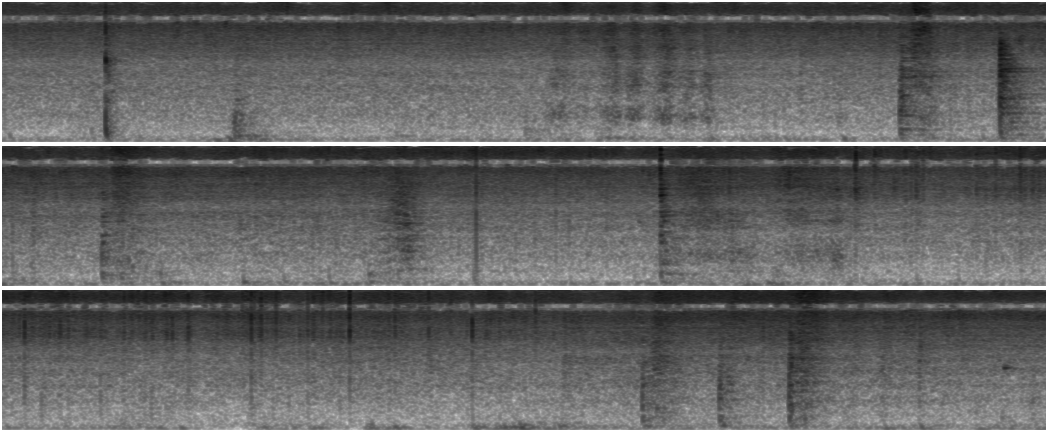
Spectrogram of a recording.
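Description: Chopped beef sizzles and fries in its own beef fat while being stirred and scraped on a hot cooktop for a chopped cheese sandwich. Steady close sizzle with scattered scrape and tap accents, and no talk.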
